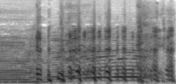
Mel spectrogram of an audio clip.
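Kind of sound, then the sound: animal, cow mooing sound effect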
